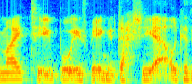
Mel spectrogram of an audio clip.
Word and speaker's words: Dashiell: to pronounce it, and it is Dashiell. So you pronounce the middle bit quite strongly, but most people think this is Dashiell.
